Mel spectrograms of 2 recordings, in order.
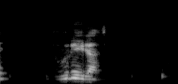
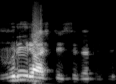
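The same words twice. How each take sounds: First: धुरी राष्ट्र spelled out word by word, very slowly; slow it right down so students can write धुरी राष्ट्र; very slow dictation. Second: Said in the usual way. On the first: Shown as a demonstration. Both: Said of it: "क्या कहते थे?".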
